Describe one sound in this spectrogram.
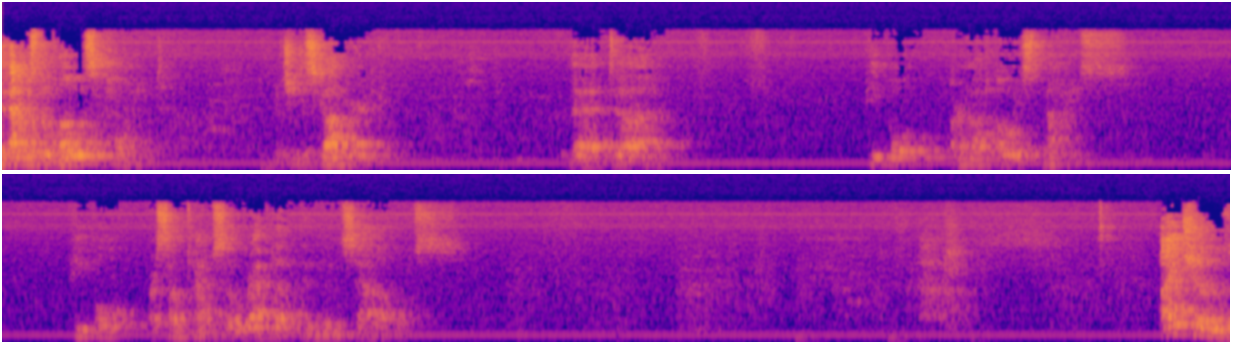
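A man speaks calmly into a microphone in a large echoing hall, pausing between phrases.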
